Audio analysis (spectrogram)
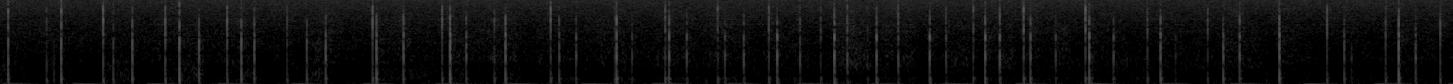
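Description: Long nails tap rapidly on a flat pink 'Honey Lust' eyeshadow palette with a cardboard cover, held at an angle. The result is a quiet, steady stream of short, dry, papery taps with a dull low thump and almost no ring, forming an uneven rhythm throughout.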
